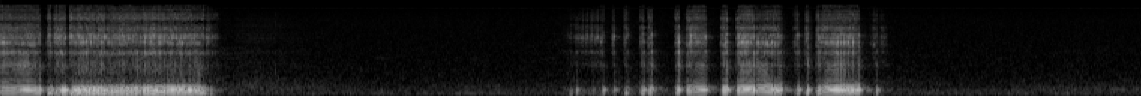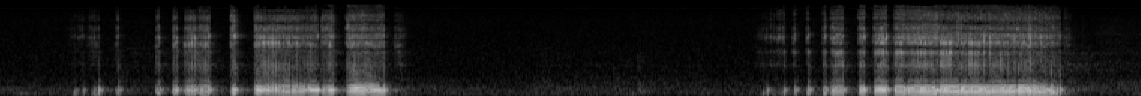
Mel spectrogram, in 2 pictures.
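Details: Adult man sleeping soundly, heavy snoring: loud, harsh, fluttering snores on each in-breath, about four in fifteen seconds, separated by quiet pauses.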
